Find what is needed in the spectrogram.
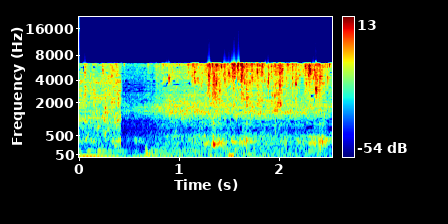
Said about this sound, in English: Let's wait to see if he washes his hands. Let's see if he washes his hands, all right? Very important.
